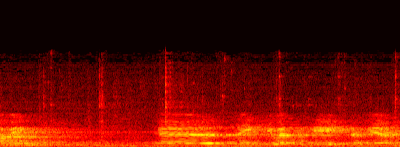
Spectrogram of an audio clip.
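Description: People's voices calling out across the arena, the words unclear, loud at first, dipping about a second in and picking up again.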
